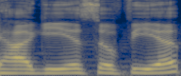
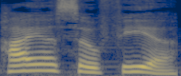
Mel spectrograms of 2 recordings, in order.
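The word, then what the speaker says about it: Hagia Sophia: Hippodrome and then maybe pray in the great Haga Sophia. Hia Sophia. I did not know that's how you're supposed to pronounce it.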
